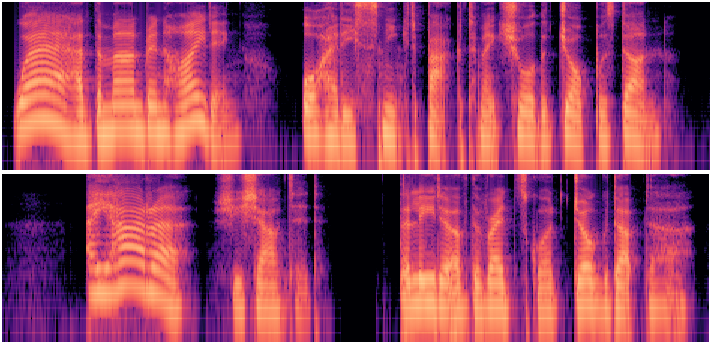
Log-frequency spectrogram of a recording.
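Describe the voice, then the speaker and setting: A woman reading a novel aloud as an audiobook narrator in a measured, even storytelling manner. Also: fairly low pitch. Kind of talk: scripted narration.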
